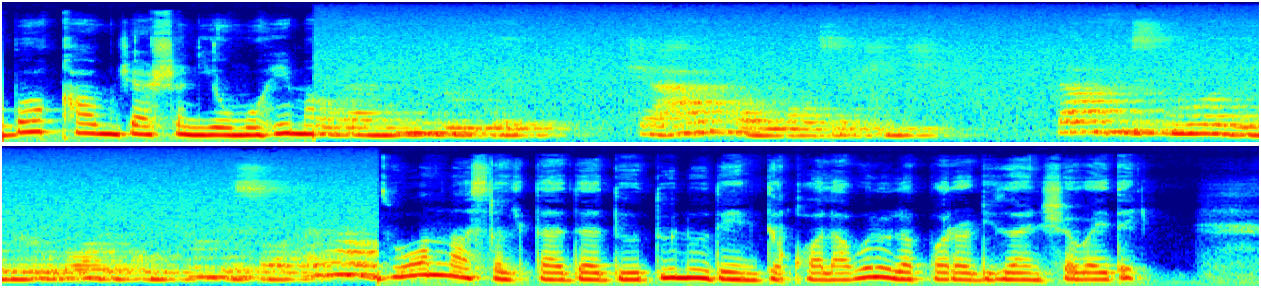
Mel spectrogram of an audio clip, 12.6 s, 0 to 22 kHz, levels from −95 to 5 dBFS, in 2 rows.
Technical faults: switch to a distant microphone

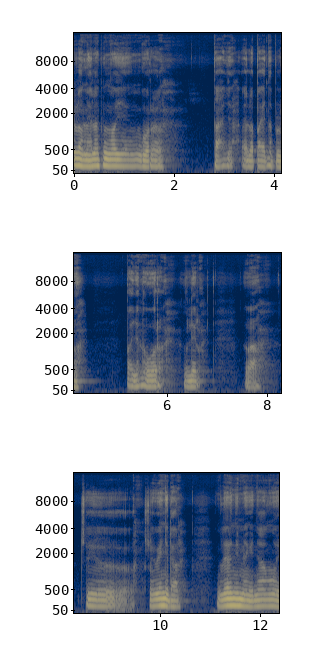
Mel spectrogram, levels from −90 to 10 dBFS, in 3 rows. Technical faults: none

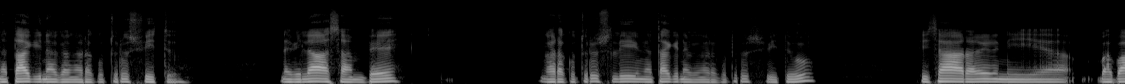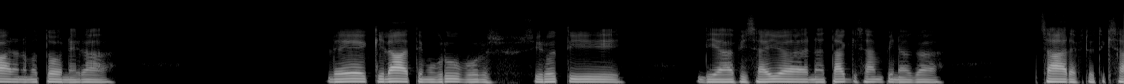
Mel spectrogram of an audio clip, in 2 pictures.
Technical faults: de-emphasis applied wrongly

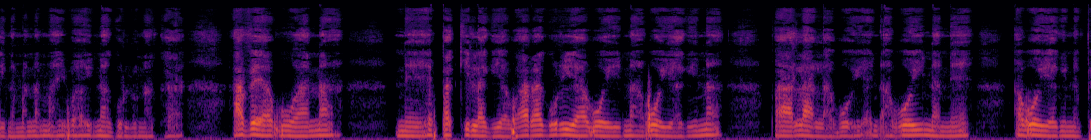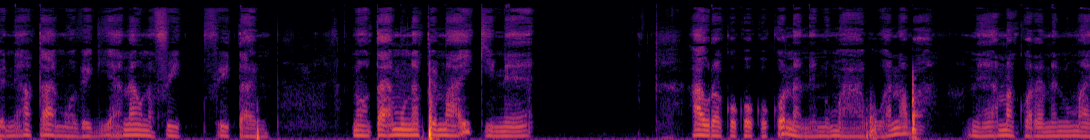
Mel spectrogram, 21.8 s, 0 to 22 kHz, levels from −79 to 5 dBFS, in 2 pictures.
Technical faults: generation loss

